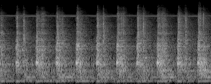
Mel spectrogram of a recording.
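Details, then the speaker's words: Graco QUANTM electric double diaphragm pump with operator raising speed so cycle rate picks up: sharp, even clacks roughly every fifth of a second with steady hiss between; cycling cleanly at higher speed, normal. "The pump will continue to do this basically indefinitely. An operator can come vary the speed. You will hear the cycle rate pick up."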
